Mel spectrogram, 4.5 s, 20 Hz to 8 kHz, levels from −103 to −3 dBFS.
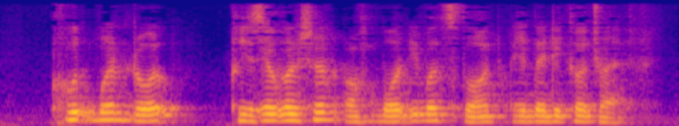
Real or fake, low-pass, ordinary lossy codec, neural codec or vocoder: fake; 7.2 kHz; MP3, 32 kbps; codec, 16 kHz, 1 kbps, FunCodec, trained on Chinese and English, 50 frames a second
